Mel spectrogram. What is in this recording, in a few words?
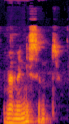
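"reminiscent", British English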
